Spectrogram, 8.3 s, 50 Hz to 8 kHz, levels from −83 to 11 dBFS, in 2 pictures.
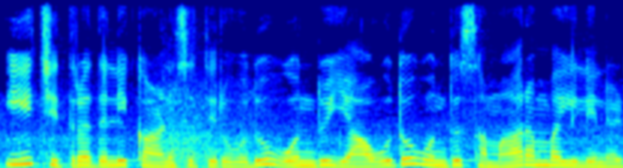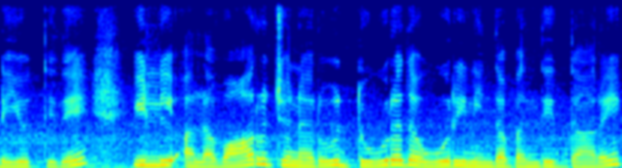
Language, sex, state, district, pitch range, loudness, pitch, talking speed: Kannada, female, Karnataka, Bellary, 190-220 Hz, -24 LUFS, 205 Hz, 115 wpm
